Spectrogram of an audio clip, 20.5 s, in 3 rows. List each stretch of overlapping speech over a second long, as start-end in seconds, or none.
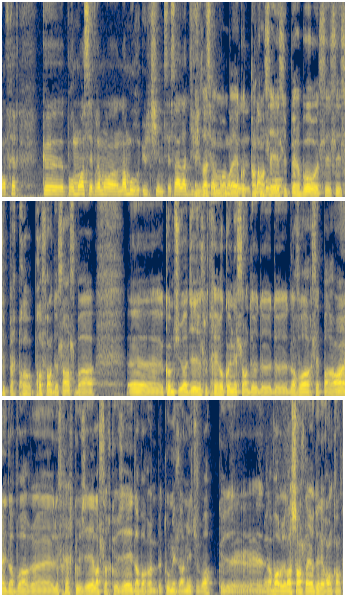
3.8-5.7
